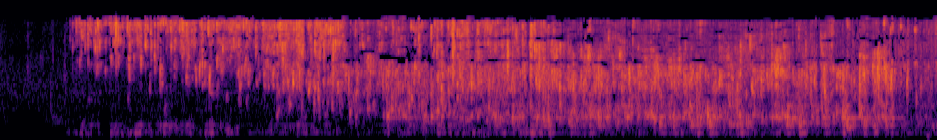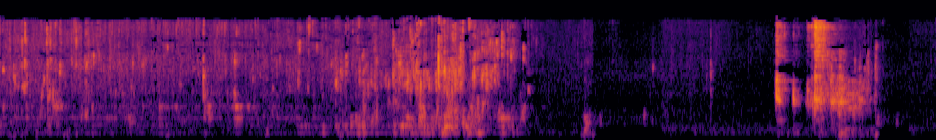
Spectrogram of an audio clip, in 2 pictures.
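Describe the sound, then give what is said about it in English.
Water trickles and pours steadily into a baptismal font during a church baptism service for about ten seconds, soft, then tapers off into a few scattered drips and small splashes. No one speaks. “We thank you, Almighty God, for the gift of water.”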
